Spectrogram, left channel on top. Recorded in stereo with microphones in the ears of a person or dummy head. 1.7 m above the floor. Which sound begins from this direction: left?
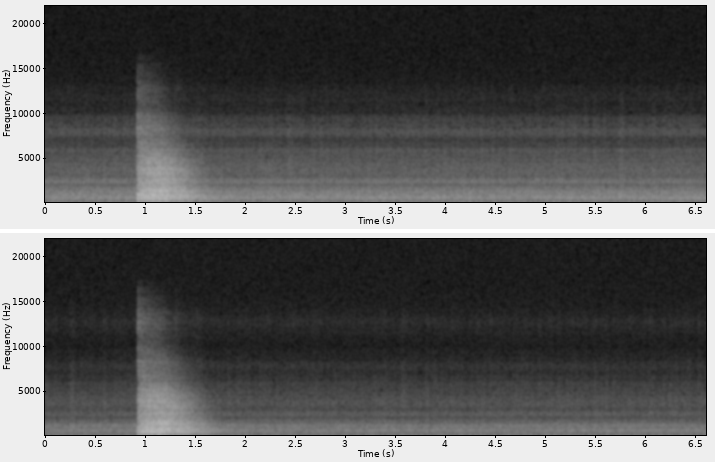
An explosion, at 0.9 s.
